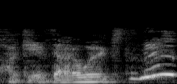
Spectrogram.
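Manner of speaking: animated, swooping grandfather voice. Telling a story about the family sailboat, the speaker is imitating grandpa's voice. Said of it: "That's my grandpa's voice".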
